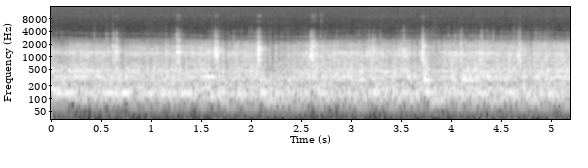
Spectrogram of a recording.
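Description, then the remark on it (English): A steady, muffled engine drone from a passing boat recorded underwater in the ocean, a continuous low rumble with faint periodic clicks and thumps, no voices. “So like boats, which is actually the most pervasive sound in the ocean.”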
